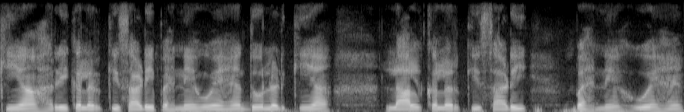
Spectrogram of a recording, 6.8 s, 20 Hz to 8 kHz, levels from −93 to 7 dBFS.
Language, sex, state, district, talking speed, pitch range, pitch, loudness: Hindi, male, Uttar Pradesh, Lucknow, 140 wpm, 130-140 Hz, 135 Hz, -20 LUFS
